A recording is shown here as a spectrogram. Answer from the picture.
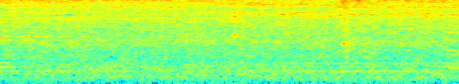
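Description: Live seafood tank pumps and aerated water running steadily: a constant hum and hiss with a faint steady tone.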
